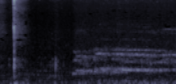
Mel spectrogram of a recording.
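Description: A sharp click from a digital multimeter's rotary range selector being turned, then a rooster crowing in the background from about halfway through, one long call.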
